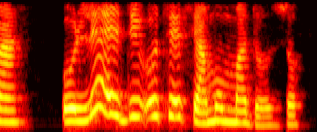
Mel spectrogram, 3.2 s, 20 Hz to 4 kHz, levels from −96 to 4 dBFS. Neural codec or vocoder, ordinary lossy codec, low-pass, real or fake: none; none; 3.6 kHz; real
